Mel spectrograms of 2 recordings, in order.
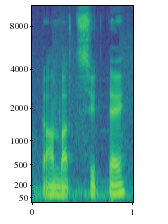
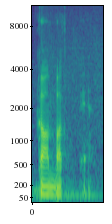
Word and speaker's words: ganbatte: The tsu was a small tsu, meaning it just doubles the next syllable, by the way. So rather than ganbatsute, it's ganbatte. Maybe that's what someone meant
